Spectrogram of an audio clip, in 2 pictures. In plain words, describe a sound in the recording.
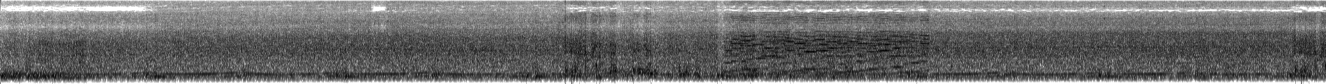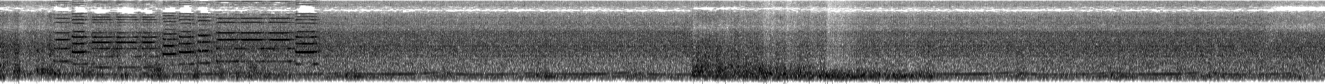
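Rain patters steadily.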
